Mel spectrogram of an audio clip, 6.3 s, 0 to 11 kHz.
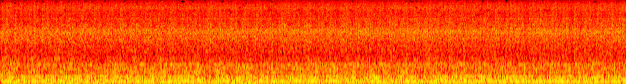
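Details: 1962 Ford F-350 V8, off the road 24 years, engine rebuilt: chugging, uneven, lumpy low idle rumble that never steadies; rough idle, cause unclear.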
